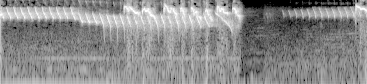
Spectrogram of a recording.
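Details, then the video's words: Master song of a canary for preparing competition birds for a national contest: rapid high repeated chirps sliding gradually lower, then sharper rising notes, a brief silence, and a renewed fast trill; faint low hum early on. "Masteran kenari terbaik untuk persiapan lomba nasional"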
